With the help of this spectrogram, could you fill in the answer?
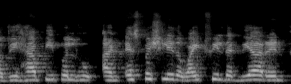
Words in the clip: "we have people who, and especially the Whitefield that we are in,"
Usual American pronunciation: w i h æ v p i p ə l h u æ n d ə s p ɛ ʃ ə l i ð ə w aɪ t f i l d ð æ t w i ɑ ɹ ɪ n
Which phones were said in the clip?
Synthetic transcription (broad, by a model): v i h æ v p i p ə l h u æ n d ə s p ɛ ʃ ə l i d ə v aɪ t f i l d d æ t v i ɑ ɹ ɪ n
